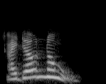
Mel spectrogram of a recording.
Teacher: the t is completely gone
